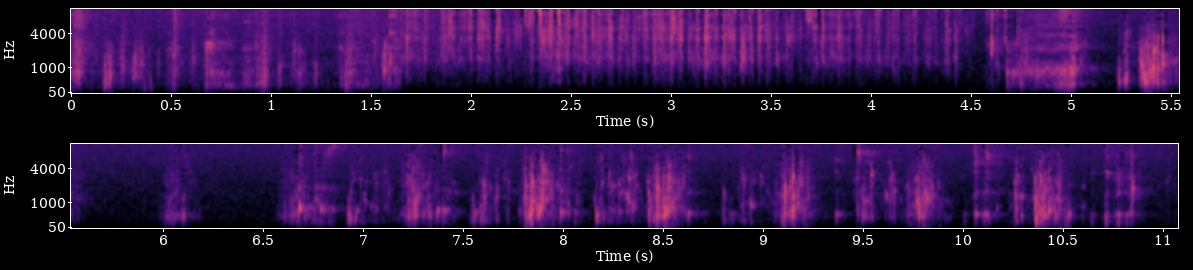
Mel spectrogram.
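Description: Close-miked mouth sounds: wet chewing and crunching for the first few seconds, then steady gulping of a drink from a glass mug, about two swallows a second.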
